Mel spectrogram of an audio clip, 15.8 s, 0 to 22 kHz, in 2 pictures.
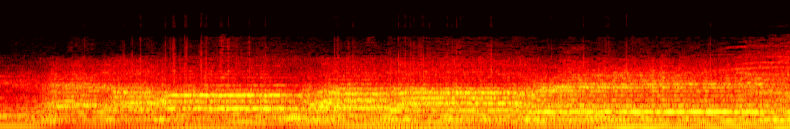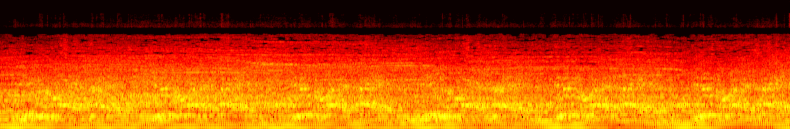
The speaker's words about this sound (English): You have to know, these are the January 6th guys, right? The prisoners, they're singing it over a phone, I guess?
